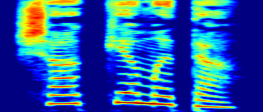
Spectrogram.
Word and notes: ಶಾಕ್ಯಮತ: śakya mata

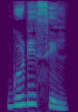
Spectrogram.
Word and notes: ಗುಡಿಸಿಲ್: guḍisil

